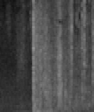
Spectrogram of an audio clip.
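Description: A sudden loud gunshot burst in Grand Theft Auto V, a sharp crack followed by a short ragged volley of further shots fading into the background.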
